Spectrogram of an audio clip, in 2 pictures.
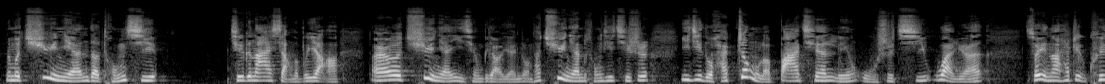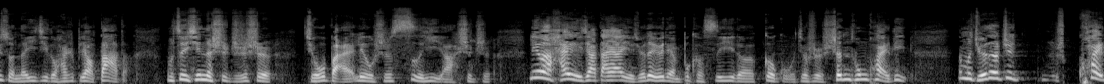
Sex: male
